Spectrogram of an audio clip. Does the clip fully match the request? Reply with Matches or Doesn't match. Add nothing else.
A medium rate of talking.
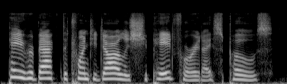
Doesn't match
